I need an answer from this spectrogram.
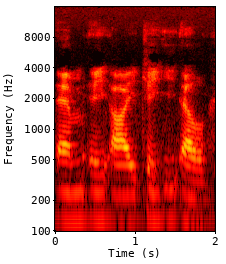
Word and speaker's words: Maikel: Pronounce Michael as in Maikel instead of Michael or Cheal, the way we're used to spelling Michael in English.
